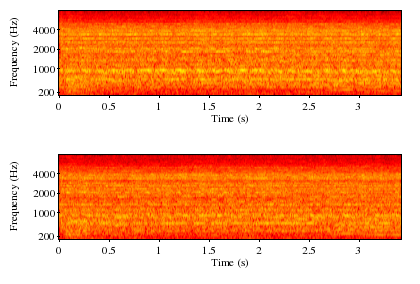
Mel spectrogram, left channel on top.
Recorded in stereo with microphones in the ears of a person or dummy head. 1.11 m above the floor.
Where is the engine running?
50° left (ahead or behind), 1.5 m.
